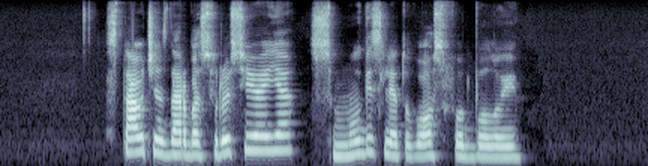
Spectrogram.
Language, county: Lithuanian, Kaunas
